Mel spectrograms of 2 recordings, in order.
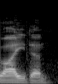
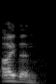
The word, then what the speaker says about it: Iden: comments about calling you Aiden I'm fully aware that that's not actually your name that's it but I just pronounce it wrong it's actually Iden Iden Iden that's it and quite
